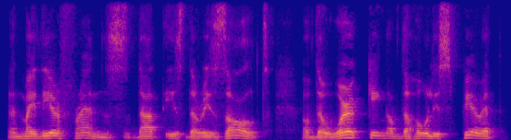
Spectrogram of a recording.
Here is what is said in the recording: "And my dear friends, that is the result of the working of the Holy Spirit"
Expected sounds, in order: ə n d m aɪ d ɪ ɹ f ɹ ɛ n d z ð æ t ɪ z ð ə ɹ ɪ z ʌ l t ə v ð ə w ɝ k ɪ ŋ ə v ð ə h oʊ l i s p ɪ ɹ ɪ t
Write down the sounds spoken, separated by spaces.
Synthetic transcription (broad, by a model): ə n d m aɪ d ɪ ɹ f ɹ ɛ n d z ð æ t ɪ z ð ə ɹ ɪ z ʌ l t ə v ð ə w ɝ k ɪ ŋ ə v ð ə h oʊ l i s p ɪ ɹ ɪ t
